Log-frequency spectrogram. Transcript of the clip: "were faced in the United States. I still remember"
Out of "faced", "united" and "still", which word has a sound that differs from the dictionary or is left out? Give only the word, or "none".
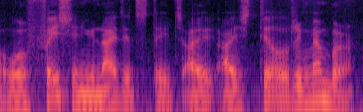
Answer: faced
